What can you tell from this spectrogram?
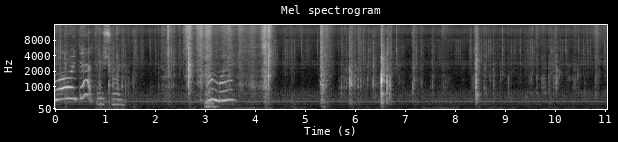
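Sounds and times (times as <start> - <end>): plastic crackling: 0.0 - 11.0
cardboard tearing: 2.2 - 4.4.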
